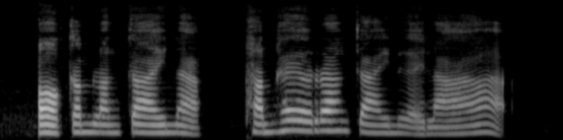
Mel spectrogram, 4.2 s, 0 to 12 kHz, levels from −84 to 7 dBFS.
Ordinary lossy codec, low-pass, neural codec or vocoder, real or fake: MP3, 96 kbps; 10.8 kHz; codec, 44.1 kHz, 3.4 kbps, Pupu-Codec; fake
